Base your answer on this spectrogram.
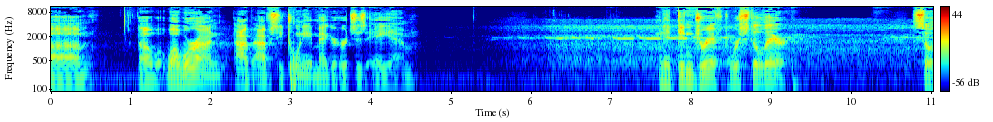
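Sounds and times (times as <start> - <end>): steady high radio tone: 5.0 - 11.0
radio static hiss: 5.6 - 11.0.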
